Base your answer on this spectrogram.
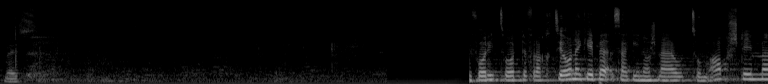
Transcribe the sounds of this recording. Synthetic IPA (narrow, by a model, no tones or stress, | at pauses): mɛs | b̥əfoːɾit͡sʋɔːɾtəfɾɑkt͡sjoːnəɡɪbəsæɡinɔʃnæwt͡sʊmʔɑpʃtɪmːə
